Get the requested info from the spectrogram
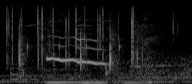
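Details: Puppy crying at its own reflection: a single thin, high whine lasting about half a second, held nearly level then sliding slightly downward, amid scattered sharp clicks and taps and a low steady hum.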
